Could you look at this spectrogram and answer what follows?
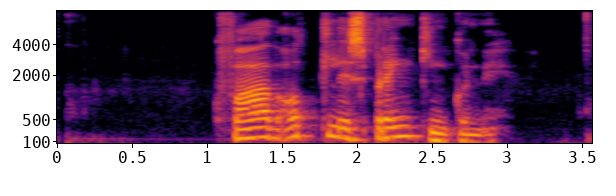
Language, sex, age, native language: Icelandic, male, 20-29, Icelandic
